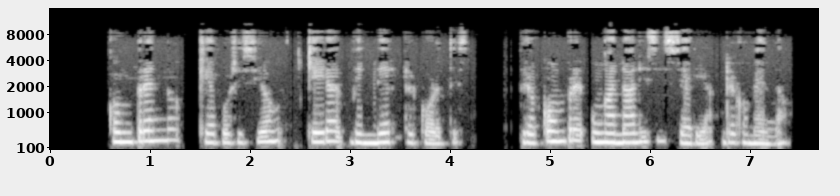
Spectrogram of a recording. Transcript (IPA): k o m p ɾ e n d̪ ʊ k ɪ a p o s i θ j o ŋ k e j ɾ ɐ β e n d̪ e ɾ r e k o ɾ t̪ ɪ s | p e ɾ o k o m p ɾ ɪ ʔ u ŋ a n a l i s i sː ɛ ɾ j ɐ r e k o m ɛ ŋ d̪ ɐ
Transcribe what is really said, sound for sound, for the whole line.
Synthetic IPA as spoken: k o m p ɾ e n d̪ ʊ k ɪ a p o s i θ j o ŋ k e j ɾ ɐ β e n d̪ e ɾ r e k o ɾ t̪ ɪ s | p e ɾ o k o m p ɾ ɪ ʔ u ŋ a n a l i s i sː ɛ ɾ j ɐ r e k o m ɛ n d̪ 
